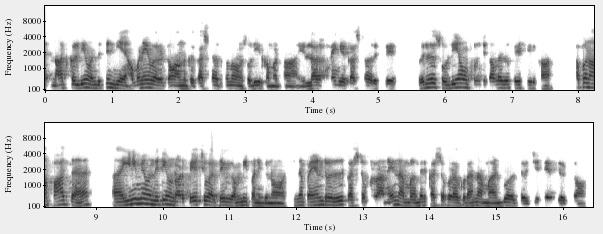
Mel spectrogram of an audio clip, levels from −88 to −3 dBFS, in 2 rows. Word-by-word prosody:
நாட்கள்லயும் 155 +2 +1
வந்துட்டு 145 +4 -1
நீ 150 - +1 0.2
அவனே 150 +5 +1
வரட்டும் 135 -2 +2
அவனுக்கு 125 -1 +1
கஷ்டம் 145 - -1
இருக்குன்னு 140 -1 -4
அவன் 120 -2 -1
சொல்லியிருக்க 130 -1 0
மாட்டான்." 115 -1 -1
எல்லாருக்குமே 135 +4 0
இங்கே 140 -1 +2
கஷ்டம் - - -2
இருக்கு. 460 0 0 0.4
வெறும் 180 +1 +1
சொல்லியே 160 +6 +2
அவன் 170 -1 0
புரிஞ்சுக்காம 150 +1 -2
ஏதோ 155 - +3
பேசியிருக்கான். 410 - -2 0.4
அப்போ 185 +2 -1
நான் 160 -1 -1
பாத்தேன் 160 -6 +1 0.4
அ - - +2 0.2
இனிமே 210 +2 +3
வந்துட்டு 170 -1 +2
இவனோட 150 -3 +2
பேச்சுவார்த்தைய 165 -2 +2
கம்மி 140 +4 +1
பண்ணிக்கணும். 115 -2 +1
சின்ன 135 +2 -3
பையன்ன்றது 155 +1 +3 0.2
கஷ்டப்படுறானே 125 0 -1
நம்மள 130 -2 0
மாரி 135 +1 0
கஷ்டப்படக்கூடாதுன்னு 125 +2 0
நம்ம 120 -2 +1
அனுபவத்த 135 - 0
வச்சு 405 - -8
சேர்த்து 485 0 -1
விட்டோம். 110 0 -6
145 Hz, 155 wpm, -23 LUFS, 125-165 Hz, 0.4 s, ஏதோ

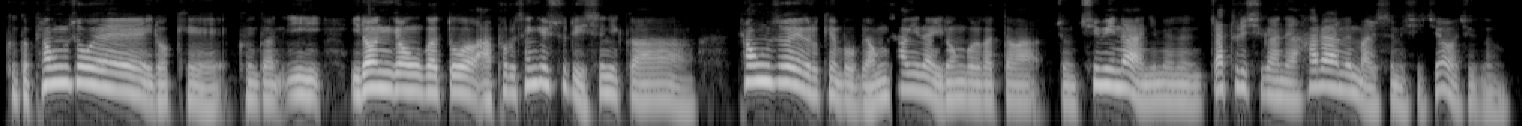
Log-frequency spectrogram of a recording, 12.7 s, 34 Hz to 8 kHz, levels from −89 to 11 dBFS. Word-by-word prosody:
그니까 120 -1 -4
평소에 195 - +4
이렇게 100 -3 -4
그니까 110 -1 -4
이 125 -2 0 0.2
이런 175 +5 +6
경우가 155 -3 +4
또 150 -4 +3
앞으로 145 +7 -3
생길 210 +7 +1
수도 190 - -6
있으니까 105 - -3 0.4
평소에 230 -3 +5
그렇게 135 -4 -2
뭐 105 -3 -3
명상이나 125 - -2
이런 110 +1 -1
걸 110 -1 -2
갖다가 105 -1 -5
좀 100 -2 -6
취미나 195 - +2
아니면은 105 -2 -3
자투리 175 +3 -2
시간에 125 -6 -4
하라는 175 +6 0
말씀이시죠? 90 - -6
지금. 80 -6 -12
125 Hz, 335 characters per minute, -22 LUFS, 105-170 Hz, 0.4 s, 이런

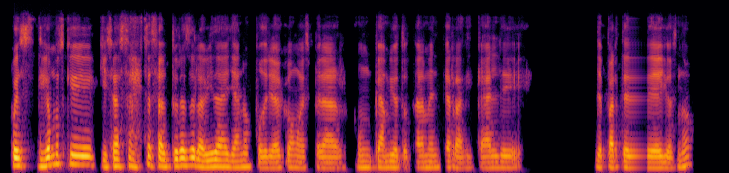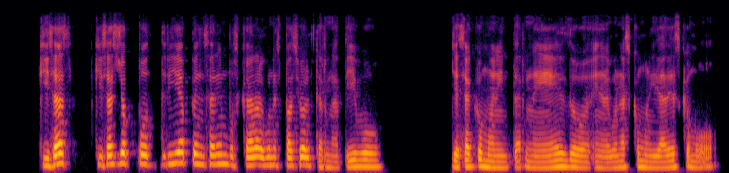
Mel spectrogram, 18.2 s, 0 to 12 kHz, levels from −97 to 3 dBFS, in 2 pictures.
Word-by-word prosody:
Pues 155 0 +7
digamos 160 +6 +5
que 175 -3 +5
quizás 135 +3 +1
a - - +2
estas 135 +7 -2
alturas 145 +2 +5
de 155 +1 +5
la 135 -3 +4
vida 130 +1 +5
ya 120 -1 0
no 130 +1 -1
podría 110 -2 -2
como 115 -1 -4
esperar 110 -1 -3 0.2
un 120 0 -4
cambio 115 0 -1
totalmente 115 +2 -5
radical 110 0 -5
de 115 -1 -4 0.9
de 115 - -2
parte 115 0 0 0.2
de 110 0 +1
ellos, 110 -1 0
¿no?, 145 +7 -4 0.9
quizás 180 +7 +5 0.3
quizás 175 +2 +1
yo 200 +1 +4
podría 185 +3 0
pensar 180 -2 -1
en 185 0 -1
buscar 160 -1 0
algún 160 0 +1
espacio 155 0 -2
alternativo, 130 -2 -2 0.9
ya 125 - +1
sea 130 +3 +1
como 135 -3 +1
en 115 0 -3
Internet 115 +2 -3
o 120 -2 0
en 115 0 -7
algunas 115 +3 -5
comunidades 120 0 -3
como, 120 +7 -7
130 Hz, 150 wpm, -20 LUFS, 115-155 Hz, 0.9 s, Pues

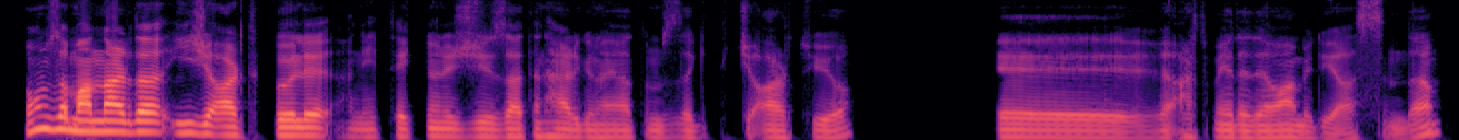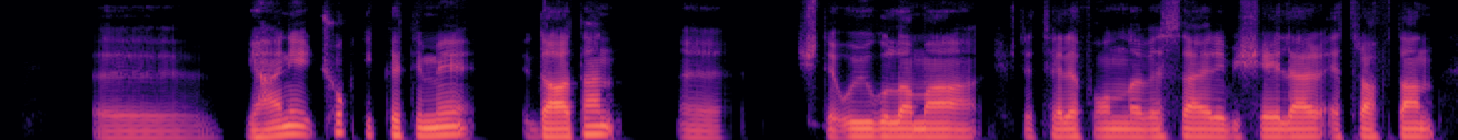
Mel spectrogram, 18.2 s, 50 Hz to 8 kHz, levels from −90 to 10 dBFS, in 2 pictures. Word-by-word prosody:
Son 220 - +3
zamanlarda 180 -4 +8
iyice 155 -2 +1
artık, 130 -1 +1
böyle, 120 -2 +4
hani, 105 -1 -10
teknoloji 110 0 -5
zaten 110 +1 -3
her 110 -1 -3
gün 100 0 -6
hayatımızda 95 0 -8
gittikçe 90 - -16
artıyor, 95 +3 -6 0.9
eee, 95 -3 -4
ve 95 - -7
artmaya 100 0 -8
da 95 -1 -3
devam 95 0 -2
ediyor 80 -4 -9
aslında. 75 -1 -8 0.7
Eee, 90 0 -10 0.4
yani, 115 +6 +1
çok 160 - -7
dikkatimi 125 0 0 0.4
dağıtan, 115 +5 +3 0.4
eee, 95 -2 -10 0.4
işte, 100 - -10
uygulama, 105 -1 +2
işte, 105 - -17
telefonla 105 0 -2
vs. 105 +1 -9
bir 105 -1 +1
şeyler, 105 +1 +1
etraftan 105 +1 -1
105 Hz, 110 wpm, -23 LUFS, 95-110 Hz, 0.9 s, zamanlarda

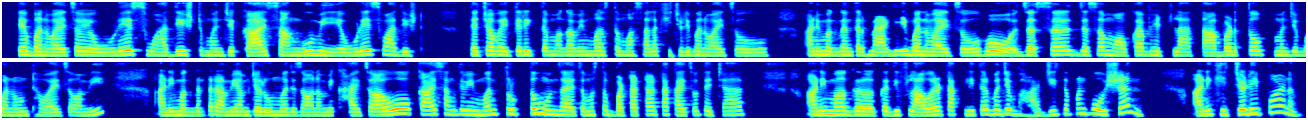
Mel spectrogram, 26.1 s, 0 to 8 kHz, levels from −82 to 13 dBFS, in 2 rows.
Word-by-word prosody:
त्या 205 -1 +4
बनवायचो. 175 -1 +1
एवढे 185 +3 +2
स्वादिष्ट 200 0 -2
म्हणजे 180 0 -3
काय 175 0 +5
सांगू 180 +2 +2
मी 190 -4 +1
एवढे 180 +5 +2
स्वादिष्ट! 195 -5 -3 0.5
त्याच्या 200 +2 +2
व्यतिरिक्त 200 0 0
मग 190 0 -5
आम्ही 185 0 -2
मस्त 195 +1 -3
मसाला 180 0 -4
खिचडी 185 0 -5
बनवायचो 170 -3 -4 0.7
आणि 190 0 +2
मग 190 -2 +1
नंतर 185 0 0
मॅगी 185 +3 +2
बनवायचो 175 -4 +2 0.2
हो 200 +1 +5 0.3
जसं 210 +3 +2
जसं 200 +2 0
मौका 185 0 -1
भेटला 185 -1 -3
ताबडतोब 195 +5 0
म्हणजे 190 0 -2
बनवून 175 0 -4
ठेवायचो 165 -1 -5
आम्ही. 175 - -4 0.6
आणि 180 +1 0
मग 185 -2 -1
नंतर 195 +2 -1
आम्ही 185 0 +1
आमच्या 185 +1 0
रूममध्ये 180 0 -2
जाऊन 175 -1 -3
आम्ही 175 +1 -6
खायचो. 175 +1 -3
अहो! 220 +8 +7
काय 220 +1 +4
सांगते, 225 -1 -2
मी 220 - +1
मन 220 +3 +1
तृप्त 245 0 0
होऊन 245 -4 +4
जायचं! 195 -2 +1
मस्त 200 +2 -4
बटाटा 195 +2 +2
टाकायचो 195 -2 -1
त्याच्यात 195 +2 -5 0.7
आणि 195 +2 +4
मग 205 -2 +3 0.2
कधी 200 0 +1
फ्लॉवर 185 -1 +3
टाकली 205 -1 -1
तर 230 - +1
म्हणजे 235 +2 +1
भाजीचं 200 +2 -5
पण 260 0 -3
पोषण 250 +5 +2 0.6
आणि 190 +4 +4
खिचडी 230 +3 +3
पण 325 -3 0
190 Hz, 155 wpm, -24 LUFS, 180-210 Hz, 0.7 s, अहो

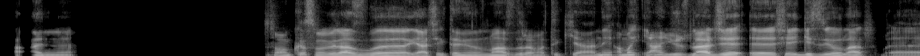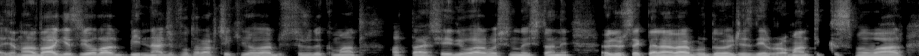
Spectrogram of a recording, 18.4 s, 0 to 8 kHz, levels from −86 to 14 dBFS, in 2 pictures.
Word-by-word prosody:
A - - -6
aynen 85 -2 -3
öyle. 75 -2 -10 1.9
Son 85 0 -6
kısmı 100 -1 -1
biraz, 95 -2 +4
ııı, 85 -2 +4
gerçekten 85 +2 0
inanılmaz 80 -1 -1
dramatik 75 -1 -7
yani. 75 +8 -3
Ama 110 +3 0
ya 80 +1 0
yüzlerce, 100 +9 +5
eee, 95 0 +4
şey 95 0 -1
geziyorlar. 95 -6 0
Eee, - - -9 0.3
yanardağ 85 +5 +3
geziyorlar. 105 -1 0
Binlerce 90 +3 -2
fotoğraf 95 +1 -6
çekiliyorlar. 95 -1 -4
Bir - - -14
sürü 90 +3 -8
doküman. 95 +1 -5 0.3
Hatta 90 0 -3
şey 95 0 -4
diyorlar 95 0 +1
başında, 90 0 -3
işte, 85 +1 -6
hani 90 -1 -2 0.3
"Ölürsek 90 0 0
beraber 85 0 +5
burada 85 0 -2
öleceğiz." 85 -1 0
diye 90 -1 +1
romantik 80 +2 -3
kısmı 100 0 -5
var. 100 0 +2
90 Hz, 130 wpm, -24 LUFS, 85-95 Hz, 1.9 s, yüzlerce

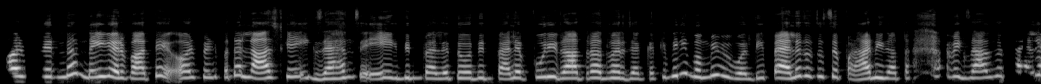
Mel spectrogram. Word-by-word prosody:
और 380 - +7 0.2
फिर 355 -1 0
न 430 +8 +2
नहीं 360 +3 +4
कर 300 -2 +7
पाते 265 +10 +2
और 305 +2 -1
फिर 325 0 -6
पता 385 +7 -3
है 395 - +1
लास्ट 295 0 +4
के 360 - -3
एग्ज़ाम 270 +3 -1
से - - -6
1 290 -2 -2
दिन 290 -1 -4
पहले 275 -1 -1
2 285 +1 -2
दिन 280 0 -5
पहले 265 +3 +1
पूरी 345 +2 +2
रात-रात 285 +1 +3
भर 290 -1 0
जग 260 0 -5
करके 260 +6 -10
मेरी 400 +8 0
मम्मी 345 +6 +1
भी 380 -4 -2
बोलती 260 -1 -4
है - - -6
पहले 295 +5 +6
तो 390 -1 -2
तुझसे 345 0 -4
पाया 245 +4 +1
नहीं 300 0 +2
जाता। 275 +1 -5 0.4
अब 360 - -8
एग्ज़ाम 300 0 -1
से 390 - -6
पहले 435 +3 -5
300 Hz, 230 wpm, -21 LUFS, 275-350 Hz, 0.4 s, और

